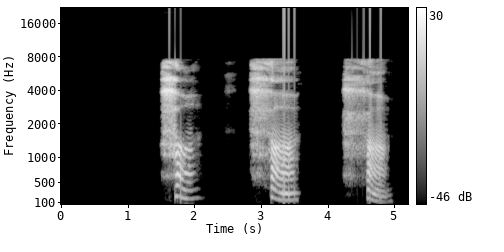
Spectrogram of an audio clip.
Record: {
  "exhalation_length": "5.2 s",
  "exhalation_amplitude": 31662,
  "exhalation_signal_mean_std_ratio": 0.4,
  "survey_phase": "beta (2021-08-13 to 2022-03-07)",
  "age": "45-64",
  "gender": "Female",
  "wearing_mask": "No",
  "symptom_none": true,
  "smoker_status": "Never smoked",
  "respiratory_condition_asthma": false,
  "respiratory_condition_other": true,
  "recruitment_source": "REACT",
  "submission_delay": "3 days",
  "covid_test_result": "Negative",
  "covid_test_method": "RT-qPCR",
  "influenza_a_test_result": "Negative",
  "influenza_b_test_result": "Negative"
}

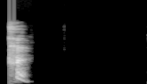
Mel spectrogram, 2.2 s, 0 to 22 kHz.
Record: {
  "cough_length": "2.2 s",
  "cough_amplitude": 16925,
  "cough_signal_mean_std_ratio": 0.22,
  "survey_phase": "beta (2021-08-13 to 2022-03-07)",
  "age": "65+",
  "gender": "Male",
  "wearing_mask": "No",
  "symptom_cough_any": true,
  "symptom_runny_or_blocked_nose": true,
  "symptom_sore_throat": true,
  "symptom_fatigue": true,
  "symptom_fever_high_temperature": true,
  "symptom_onset": "2 days",
  "smoker_status": "Ex-smoker",
  "respiratory_condition_asthma": false,
  "respiratory_condition_other": false,
  "recruitment_source": "Test and Trace",
  "submission_delay": "1 day",
  "covid_test_result": "Positive",
  "covid_test_method": "RT-qPCR",
  "covid_ct_value": 16.5,
  "covid_ct_gene": "ORF1ab gene",
  "covid_ct_mean": 17.5,
  "covid_viral_load": "1800000 copies/ml",
  "covid_viral_load_category": "High viral load (>1M copies/ml)"
}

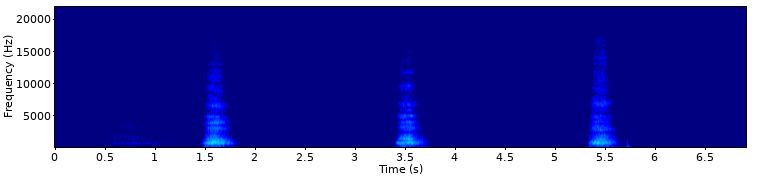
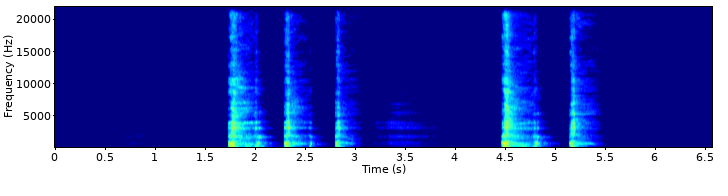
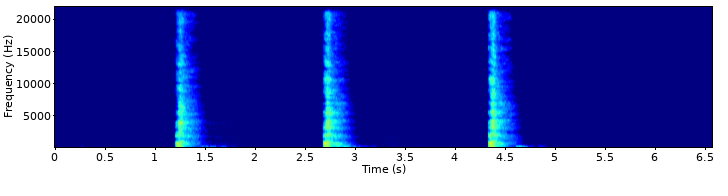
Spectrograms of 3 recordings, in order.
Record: {
  "exhalation_length": "6.9 s",
  "exhalation_amplitude": 207,
  "exhalation_signal_mean_std_ratio": 0.37,
  "cough_length": "6.6 s",
  "cough_amplitude": 5387,
  "cough_signal_mean_std_ratio": 0.27,
  "three_cough_length": "6.6 s",
  "three_cough_amplitude": 5478,
  "three_cough_signal_mean_std_ratio": 0.22,
  "survey_phase": "alpha (2021-03-01 to 2021-08-12)",
  "age": "45-64",
  "gender": "Female",
  "wearing_mask": "No",
  "symptom_none": true,
  "smoker_status": "Never smoked",
  "respiratory_condition_asthma": false,
  "respiratory_condition_other": false,
  "recruitment_source": "REACT",
  "submission_delay": "1 day",
  "covid_test_result": "Negative",
  "covid_test_method": "RT-qPCR"
}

